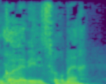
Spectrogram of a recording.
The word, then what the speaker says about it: Colleville-sur-Mer: En Colleville-sur-Mer.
